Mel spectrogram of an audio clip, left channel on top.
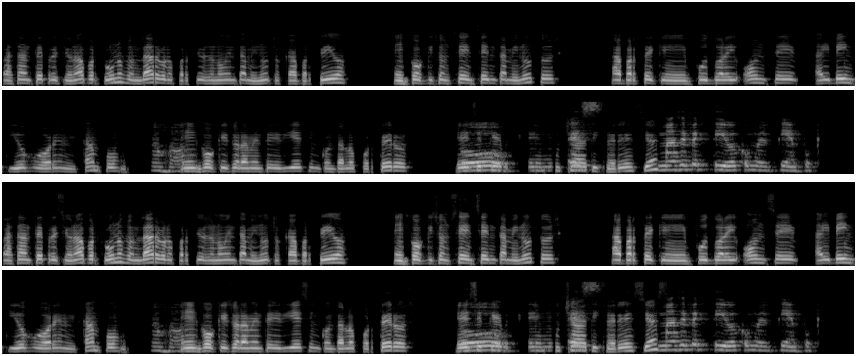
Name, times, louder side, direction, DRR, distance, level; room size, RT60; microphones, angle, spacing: voice 1, 0.0-3.4 3.9-5.5 6.1-9.8 10.3-12.6 13.1-13.5 13.8-15.1, right 2 dB, 45° right, 3.7 m, -26 dB
voice 2, 10.0-10.4 13.1-13.6 14.2-14.5 15.1-16.7, left 1 dB, 10° left, 5.2 m, -29 dB
head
